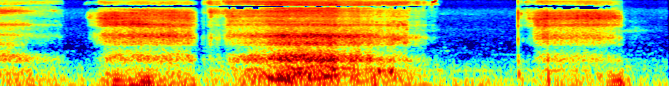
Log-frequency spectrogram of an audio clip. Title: ASMR PITBULL SNORING | #ASMRpitbullSNORING | SleepingDominoPitBullASMR | "Thats It Thats All"-cc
